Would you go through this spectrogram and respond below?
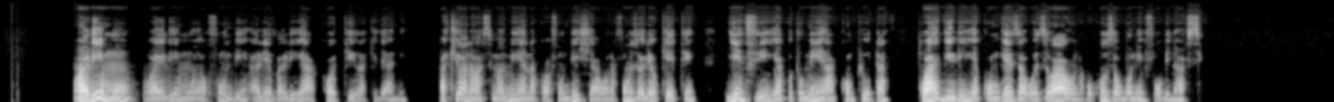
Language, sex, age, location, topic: Swahili, male, 25-35, Dar es Salaam, education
